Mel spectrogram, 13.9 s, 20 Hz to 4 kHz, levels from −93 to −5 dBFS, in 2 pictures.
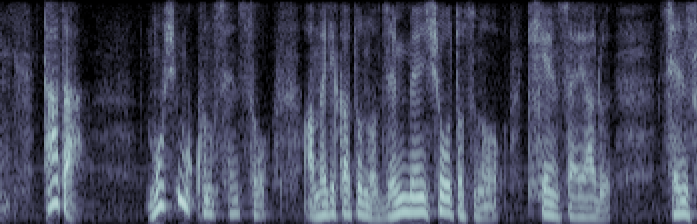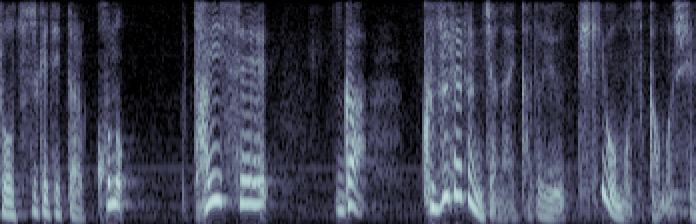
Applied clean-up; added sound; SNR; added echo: none; none; none; none.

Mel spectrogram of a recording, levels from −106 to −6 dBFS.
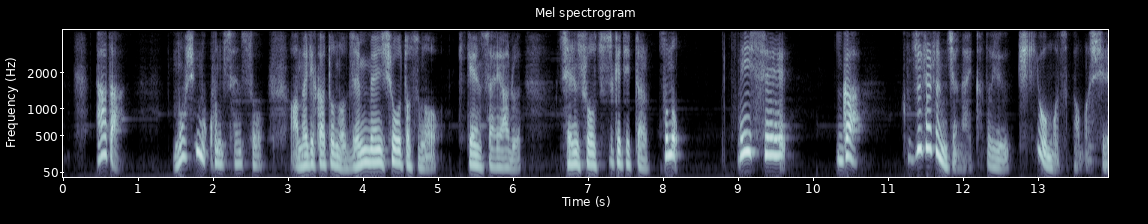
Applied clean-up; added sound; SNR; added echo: neural mask model DeepFilterNet 3.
